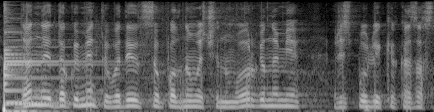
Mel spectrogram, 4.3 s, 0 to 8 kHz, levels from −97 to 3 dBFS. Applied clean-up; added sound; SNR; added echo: none; Dishes, pots, and pans; 1 dB; none.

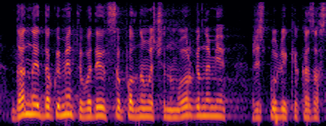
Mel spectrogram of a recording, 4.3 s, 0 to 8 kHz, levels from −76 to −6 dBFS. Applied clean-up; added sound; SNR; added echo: none; none; none; none.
